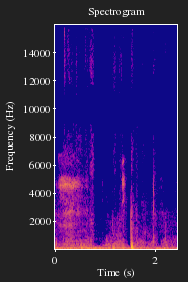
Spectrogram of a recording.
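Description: Faint rustling and scratching from a phone being handled as it swings, with a few light clicks and one sharper knock about one and a half seconds in.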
